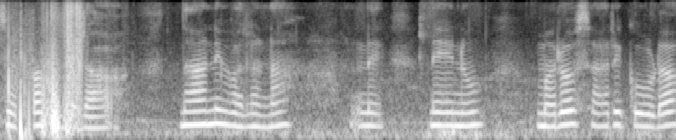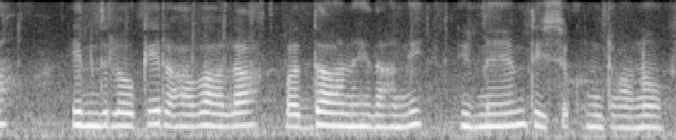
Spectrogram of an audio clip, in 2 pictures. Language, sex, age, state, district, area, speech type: Telugu, female, 18-30, Telangana, Nizamabad, urban, spontaneous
